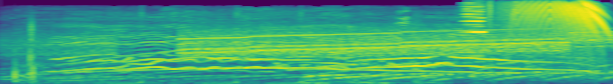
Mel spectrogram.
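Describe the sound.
A time-machine jump sound effect: layered, warbling synthetic tones and gliding sweeps hold at a loud, steady level for nearly five seconds, with bright swirling arcs near the end.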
